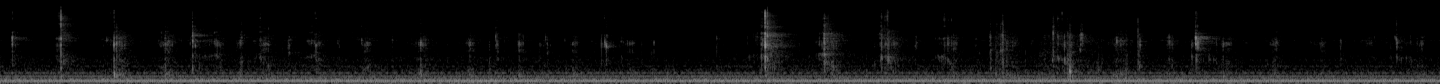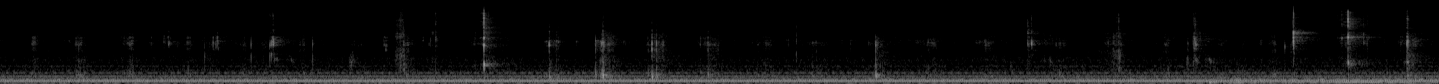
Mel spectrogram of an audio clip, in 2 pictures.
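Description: A person biting and chewing crispy fried food close to the microphone, with many short, sharp crunches scattered throughout, over a steady low hum.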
